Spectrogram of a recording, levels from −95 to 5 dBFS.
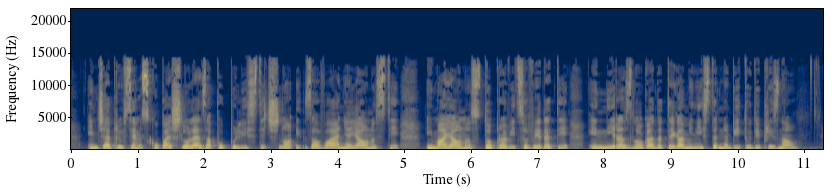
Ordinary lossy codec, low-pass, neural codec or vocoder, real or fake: MP3, 64 kbps; 14.4 kHz; none; real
